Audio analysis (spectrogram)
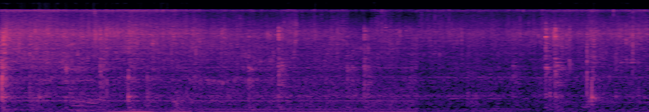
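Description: Two eggs fry in melted butter in a pan with a steady, close sizzle and occasional scraping stir sounds. A few louder clicks of a utensil come near the end, and no one speaks.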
